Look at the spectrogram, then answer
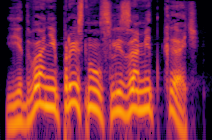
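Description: A man narrating a first-person adventure audiobook with ironic, lively storytelling. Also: sits high, normal speed, dry recording, studio quality. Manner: lively, ironic storytelling, hero's lines shouted up.

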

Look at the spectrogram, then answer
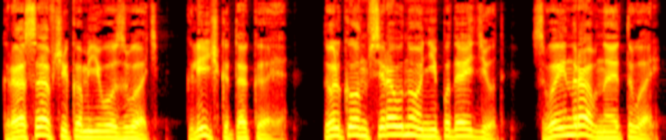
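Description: A man voicing a sly, grumbling male weaver, the hero's companion in an audiobook, speaking in a slow, grudging mutter. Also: mid-range voice, very animated, no echo, clean studio sound. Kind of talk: audiobook character voice.

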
